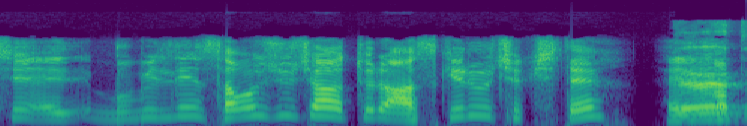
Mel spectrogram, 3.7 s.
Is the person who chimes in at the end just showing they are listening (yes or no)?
no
